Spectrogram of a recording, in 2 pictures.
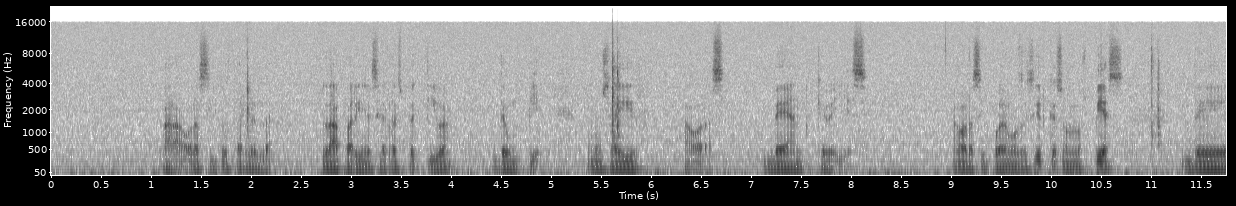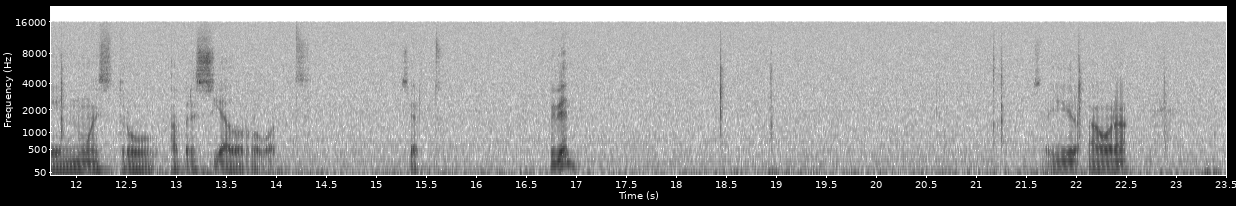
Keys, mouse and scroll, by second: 2.2 shift+middle click, 3.4 scroll down 1, 4.0 middle click, 5.6 z, 6.2-6.6 scroll down 1, 6.8-10.5 middle drag, 11.0 KP_7, 12.1-13.3 shift+drag, 13.7-18.3 shift+drag, 18.3 scroll down 2, 18.7 shift+click, 19.3-20.9 shift+drag, 21.3 KP_7, 22.2 shift+click.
